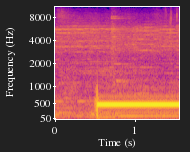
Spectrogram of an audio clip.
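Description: A steady telephone tone sounds as a call is placed: one unbroken, mid-pitched hum that begins abruptly after a brief click and holds loud and level to the end.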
